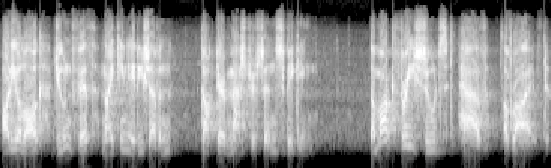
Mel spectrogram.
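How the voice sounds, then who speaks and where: An actor playing a gruff, wry male senior scientist, dictating a formal yet musing, dryly humorous audio log for a game through a radio-like filter. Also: medium pitch, animated, moderate pace. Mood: businesslike. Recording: muffled lo-fi audio log recording.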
